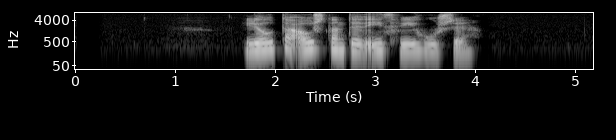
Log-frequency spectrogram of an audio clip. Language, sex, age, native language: Icelandic, female, 40-49, Icelandic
